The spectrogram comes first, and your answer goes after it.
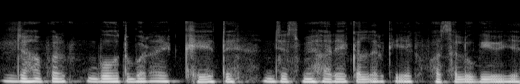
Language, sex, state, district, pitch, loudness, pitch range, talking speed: Hindi, male, Punjab, Fazilka, 130 Hz, -17 LUFS, 125-135 Hz, 185 wpm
